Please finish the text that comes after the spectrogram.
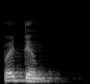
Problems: constant background noise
